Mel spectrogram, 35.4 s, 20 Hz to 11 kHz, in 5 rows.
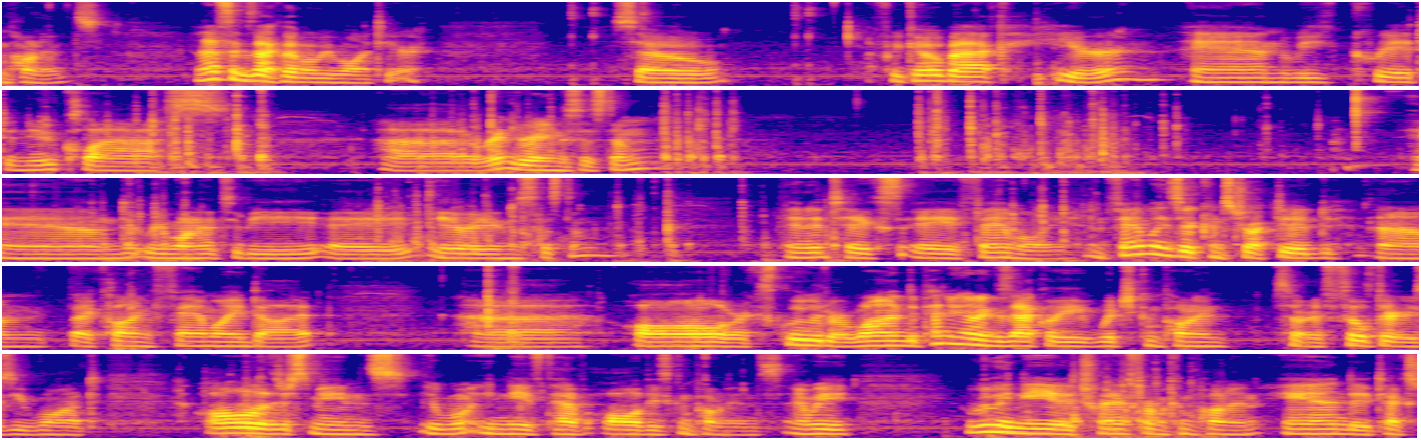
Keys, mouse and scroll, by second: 8.4 space, 10.5 BackSpace, 10.7 BackSpace, 10.8 BackSpace, 14.8 space, 17.6 Return, 18.4 ctrl+p, 23.8 ctrl+space, 29.7 Return.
